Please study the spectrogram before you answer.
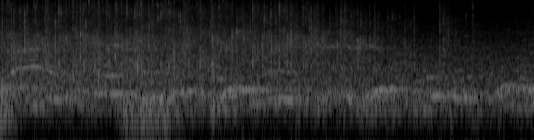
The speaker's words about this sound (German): Nochmal ein extra Applaus für diese drei Titel.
